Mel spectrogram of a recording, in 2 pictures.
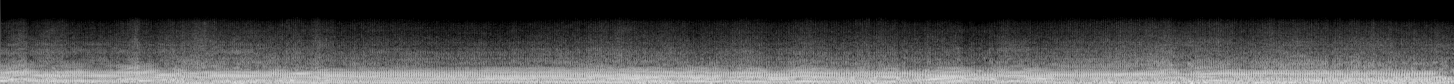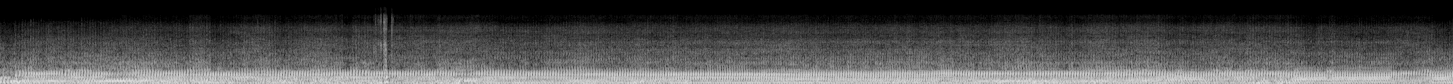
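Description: Yamaha WR250F dirt bike's single-cylinder four-stroke engine running under way on a trail, its pitch rising and falling with the throttle in the first half and steadier from about halfway on.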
